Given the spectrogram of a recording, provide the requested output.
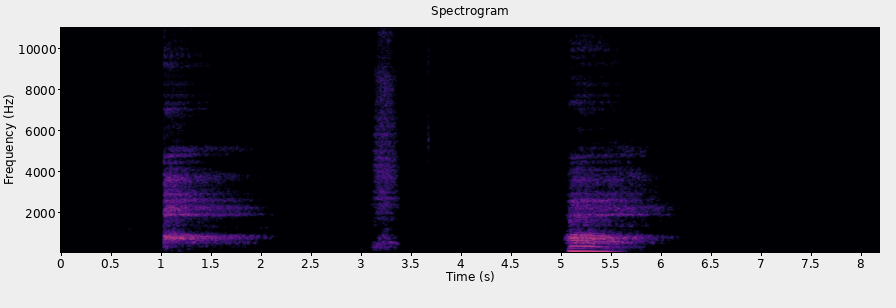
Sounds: Sigh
